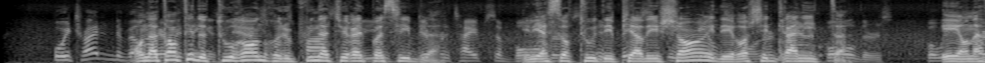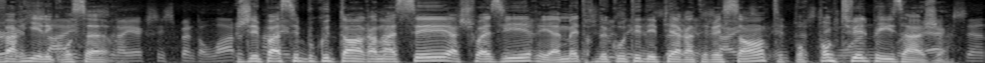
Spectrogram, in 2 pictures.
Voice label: surimpression vocale

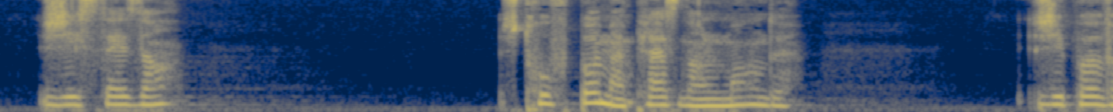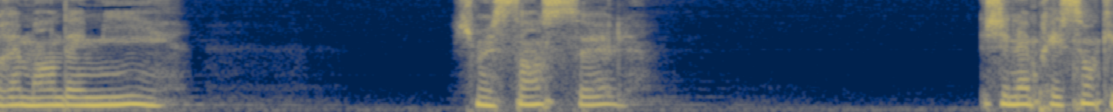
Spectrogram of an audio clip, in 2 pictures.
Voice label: annonceur francais quebecois naturel douce rassurante febrile; nous tecoutons

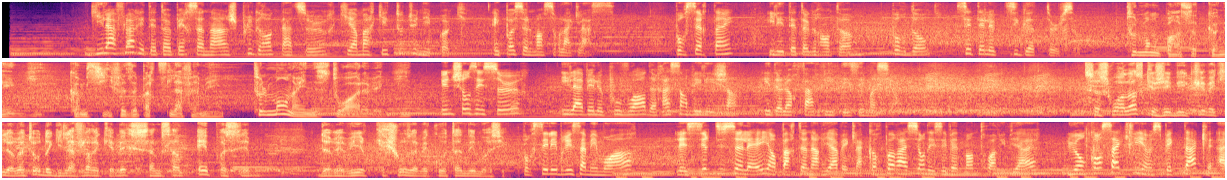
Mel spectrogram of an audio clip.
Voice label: fr qc naturel narration explicative promo sobre posee; lafleur eternel; adulte medium

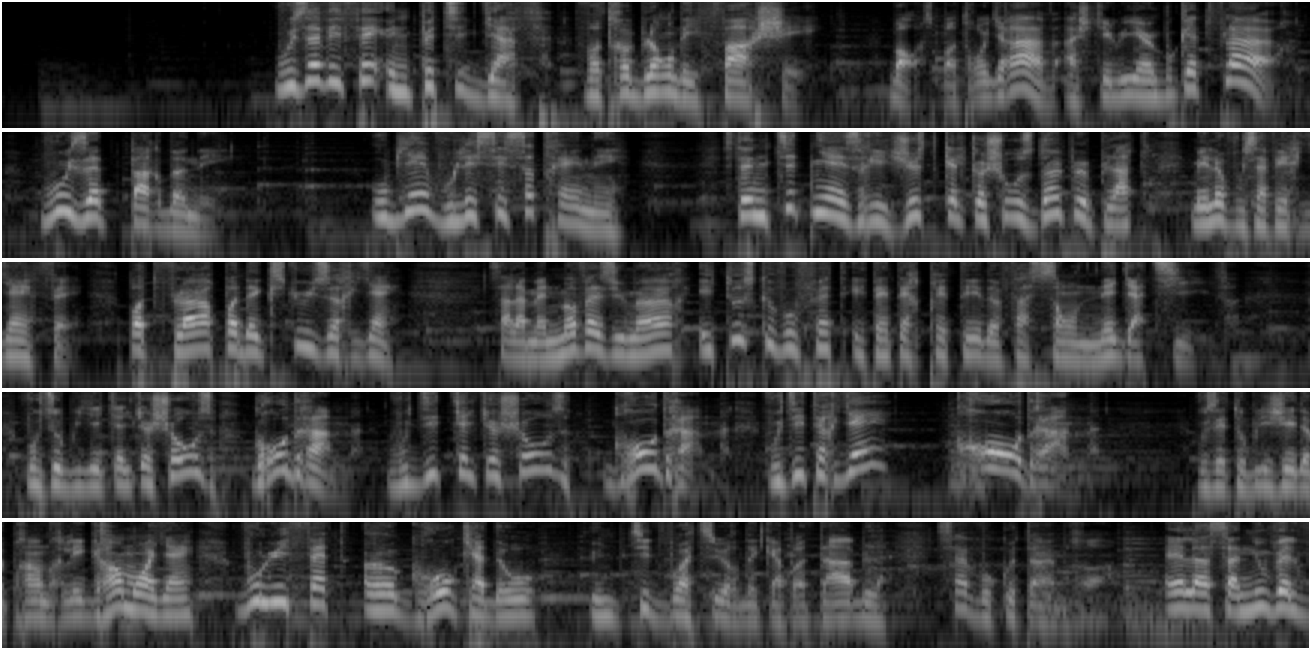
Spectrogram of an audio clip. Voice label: pub humoristique fr qc naturel narratif comedie adulte medium

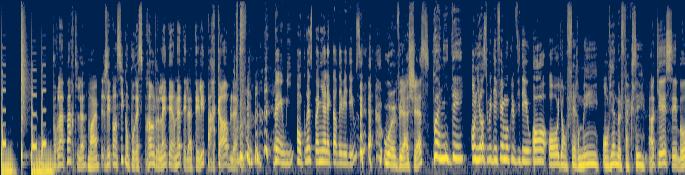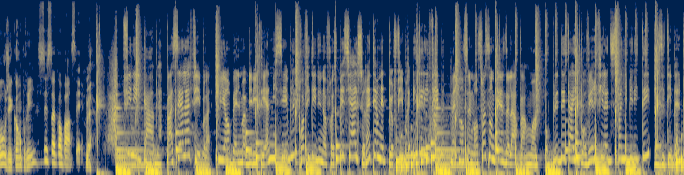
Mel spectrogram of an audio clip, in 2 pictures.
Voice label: radio conversation quotidienne personnage; bell colocs; fr; personnage de composition

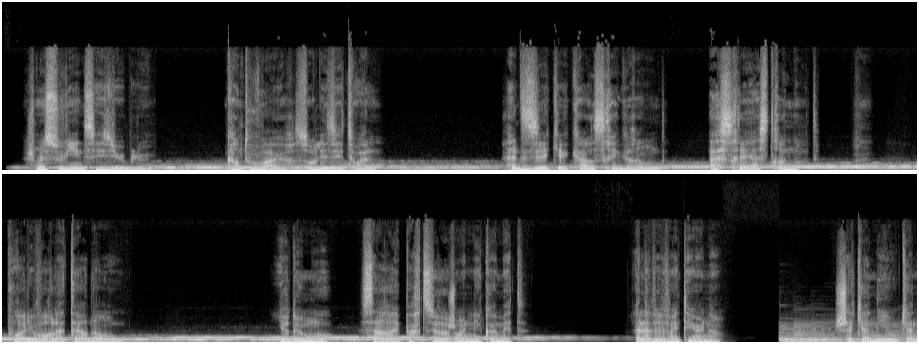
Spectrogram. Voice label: fr qc naturel doux rassurant adulte medium; cancer

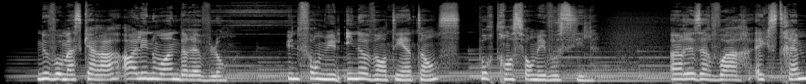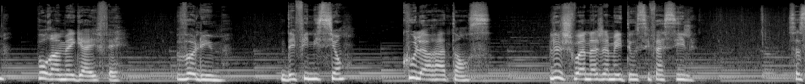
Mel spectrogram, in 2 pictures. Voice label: annonceur fr normatif sensuelle charmante grave serieuse medium adult; revlon; adulte

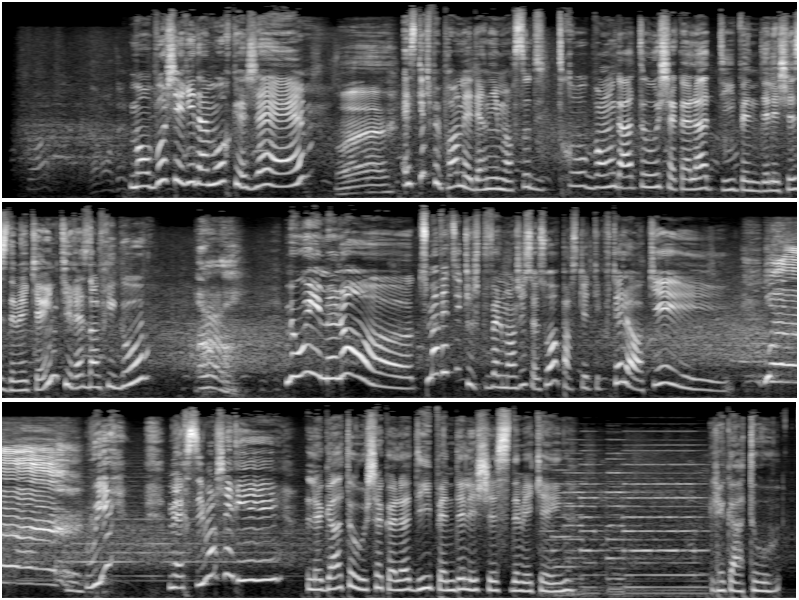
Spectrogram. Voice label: voix pub

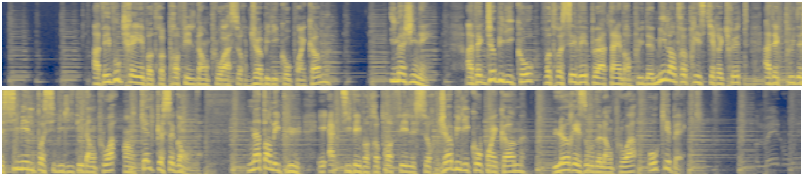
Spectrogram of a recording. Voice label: promotion fr qc naturel energique promo adulte medium; jobillico

